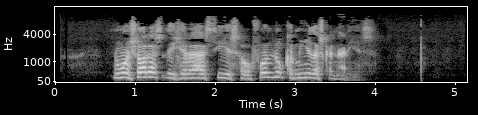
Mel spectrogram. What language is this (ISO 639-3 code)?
glg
